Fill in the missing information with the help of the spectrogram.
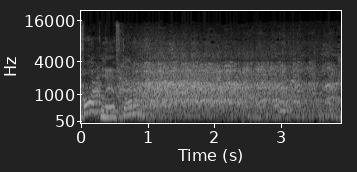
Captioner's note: audience laughing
